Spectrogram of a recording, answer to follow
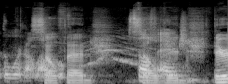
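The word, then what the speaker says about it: selvedge: the word out loud selfedge self there it's like it's spelled and pronounced basically both ways yeah both ways as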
